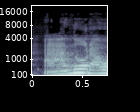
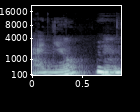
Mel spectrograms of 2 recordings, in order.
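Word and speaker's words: año: 이렇게 물결 표시가 있어요음 요거 물결 표시가 있는데 그래서 그 소리가 이게 우리나라 니은 약간 뭐 손녀 할 때처럼 이렇게 뉴이는 소리가 좀 나게끔 하거든요 그래서 아노라고 안 하고 요라 그래서 발음이 그렇게 됩니다 안요 근데 이거 를 이거를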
